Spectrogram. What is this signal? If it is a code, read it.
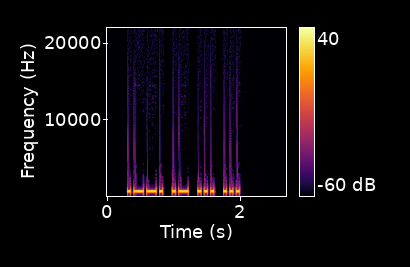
Morse code, heard as a keyed tone, about 25 wpm, 700 Hz. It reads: PASS
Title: Sentences from Top 400 Words - New Word Drill - 25wpm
